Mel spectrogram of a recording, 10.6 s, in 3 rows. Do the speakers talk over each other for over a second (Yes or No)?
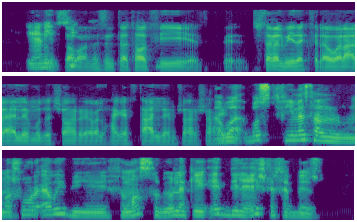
No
